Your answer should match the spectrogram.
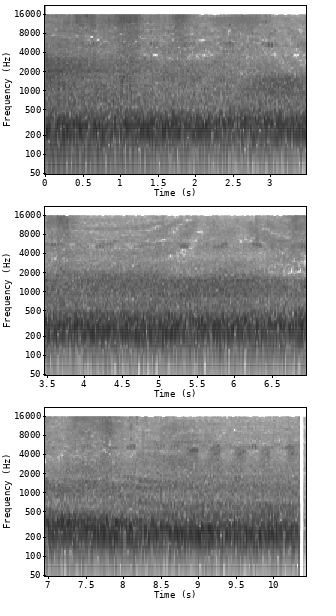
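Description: Rice combine harvester's engine running steadily.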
